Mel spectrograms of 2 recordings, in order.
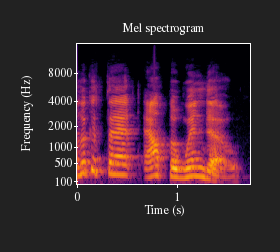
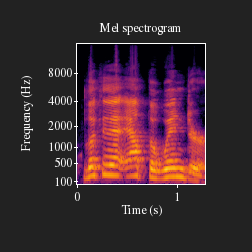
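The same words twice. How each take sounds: First: The word window is said the standard way. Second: The word window is said an old country way. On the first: This is the usual way to say it. "they wouldn't say like hey" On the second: This is how older relatives said it. "They'd say"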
